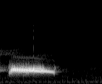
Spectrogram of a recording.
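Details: Kept decoy spotted dove calling in the gáy gọi style: a single low, smooth, sustained coo of about half a second with a slight drop at the end, clean with no background sound.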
